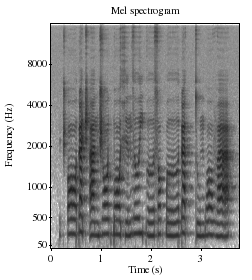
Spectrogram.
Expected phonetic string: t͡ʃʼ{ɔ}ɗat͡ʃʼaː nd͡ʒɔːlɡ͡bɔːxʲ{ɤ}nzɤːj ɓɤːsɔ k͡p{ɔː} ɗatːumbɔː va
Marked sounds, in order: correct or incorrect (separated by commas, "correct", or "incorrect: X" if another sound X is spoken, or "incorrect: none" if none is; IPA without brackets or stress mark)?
incorrect: ɔː, correct, incorrect: ɤː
